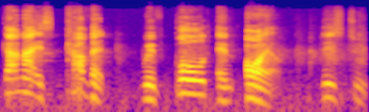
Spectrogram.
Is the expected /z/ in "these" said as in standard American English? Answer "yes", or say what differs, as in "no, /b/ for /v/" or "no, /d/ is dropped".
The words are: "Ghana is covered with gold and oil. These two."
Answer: no, /s/ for /z/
